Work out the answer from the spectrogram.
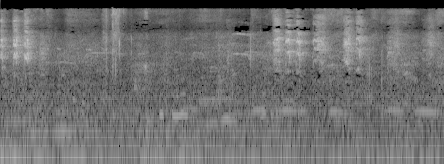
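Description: Birds calling: a low note repeated two or three times a second from about two seconds in, with short clusters of higher chirps at the start and again in the middle.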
